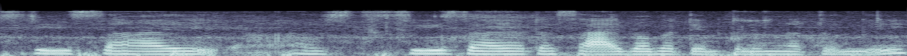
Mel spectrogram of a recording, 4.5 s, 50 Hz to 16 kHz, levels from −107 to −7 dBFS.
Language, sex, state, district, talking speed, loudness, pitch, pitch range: Telugu, female, Telangana, Nalgonda, 130 wpm, -23 LUFS, 185 Hz, 175-195 Hz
